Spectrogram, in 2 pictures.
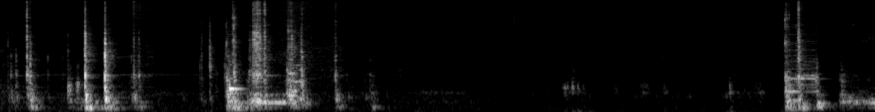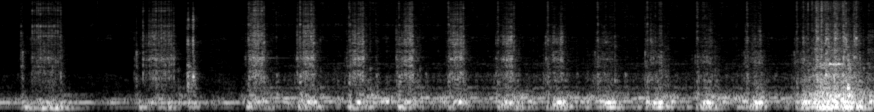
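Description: A sewing machine piecing quilt blocks starts and stops in short bursts, then settles into a steady, close mechanical whir with rapid needle ticking and a few handling clicks.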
